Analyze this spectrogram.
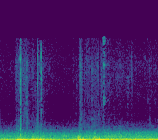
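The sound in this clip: Car driving: a low, throaty road rumble with a few soft swells and bumps in level, steady underneath and free of speech.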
